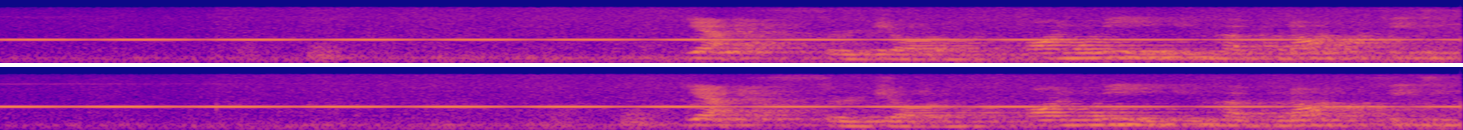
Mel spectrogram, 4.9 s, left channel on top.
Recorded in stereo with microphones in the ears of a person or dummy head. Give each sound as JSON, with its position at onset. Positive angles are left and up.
{"t": 2.3, "sound": "a woman speaking", "side_deg": -10, "distance_m": 9.5}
